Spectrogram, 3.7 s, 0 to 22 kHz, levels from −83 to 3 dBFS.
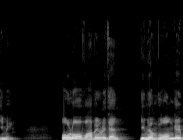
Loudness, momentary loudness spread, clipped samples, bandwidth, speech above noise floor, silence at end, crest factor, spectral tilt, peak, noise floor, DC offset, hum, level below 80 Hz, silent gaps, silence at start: -19 LUFS; 11 LU; under 0.1%; 8 kHz; 51 dB; 0 s; 12 dB; -8.5 dB/octave; -6 dBFS; -69 dBFS; under 0.1%; none; -64 dBFS; none; 0 s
